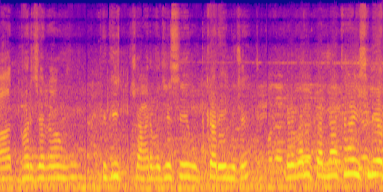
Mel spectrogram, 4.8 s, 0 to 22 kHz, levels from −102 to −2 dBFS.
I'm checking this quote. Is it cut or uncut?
uncut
